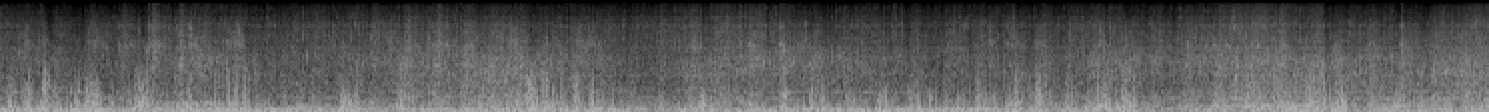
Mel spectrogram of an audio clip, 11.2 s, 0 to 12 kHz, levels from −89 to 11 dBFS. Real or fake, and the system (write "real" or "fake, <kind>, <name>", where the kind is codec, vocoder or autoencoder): real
